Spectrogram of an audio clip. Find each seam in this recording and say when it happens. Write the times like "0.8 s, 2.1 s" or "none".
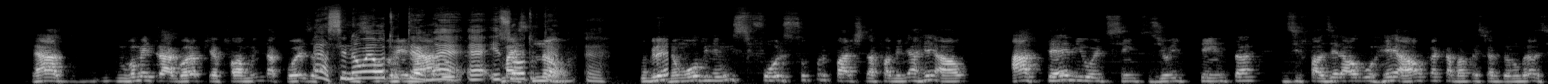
6.7 s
